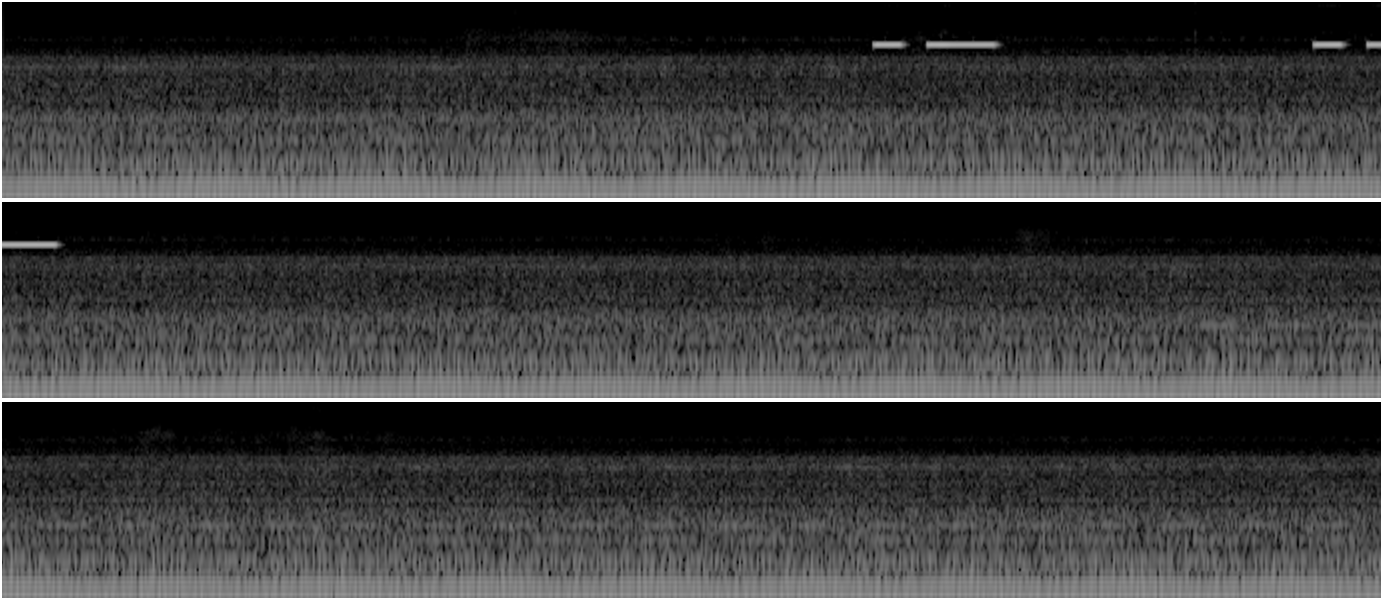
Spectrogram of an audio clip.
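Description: A tractor's diesel engine running steadily, heard from inside the cab as a low drone. Two short electronic beeps sound over it, about seven and ten seconds in, each a quick pip followed by a slightly longer tone.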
